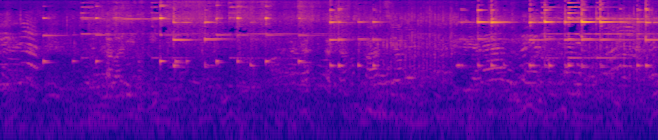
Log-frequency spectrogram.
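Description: A sheep's collar bell clanking again and again, more often in the last few seconds, over people talking.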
